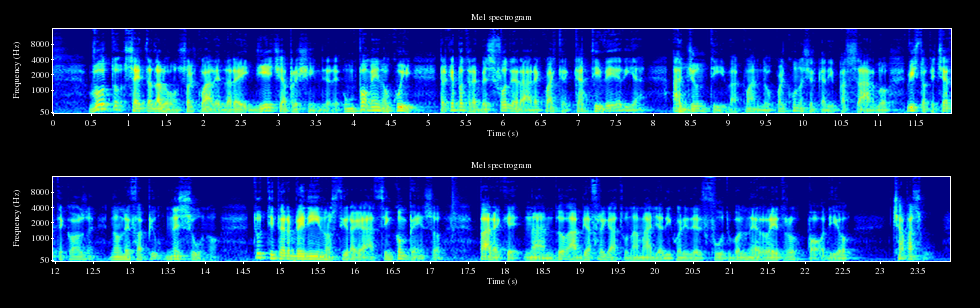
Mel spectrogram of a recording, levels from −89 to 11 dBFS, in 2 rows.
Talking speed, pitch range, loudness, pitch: 145 wpm, 85-115 Hz, -30 LUFS, 100 Hz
